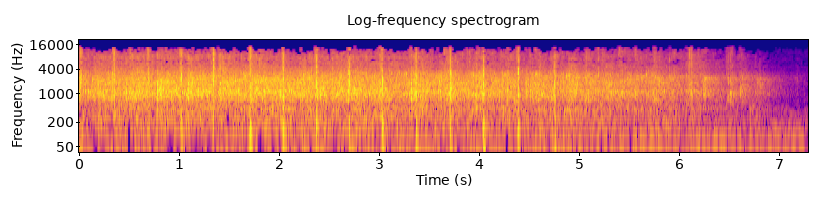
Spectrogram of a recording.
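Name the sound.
round of applause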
